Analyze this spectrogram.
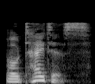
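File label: "otitis", British English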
